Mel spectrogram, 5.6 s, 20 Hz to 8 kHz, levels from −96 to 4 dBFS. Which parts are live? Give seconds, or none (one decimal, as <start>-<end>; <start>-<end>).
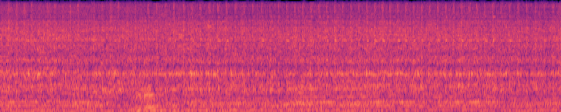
1.4-5.6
